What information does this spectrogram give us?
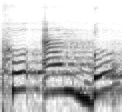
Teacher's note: so we have bilabial plosives p and B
